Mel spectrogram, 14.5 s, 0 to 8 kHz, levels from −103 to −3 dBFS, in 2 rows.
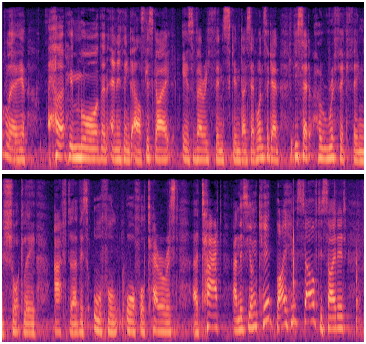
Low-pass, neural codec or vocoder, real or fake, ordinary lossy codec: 7.2 kHz; none; real; MP3, 64 kbps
